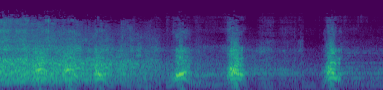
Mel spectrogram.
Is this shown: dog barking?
yes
